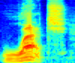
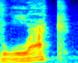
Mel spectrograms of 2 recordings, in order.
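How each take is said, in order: First: The name ends with a ch sound. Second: The name ends with a hard k sound. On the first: It sounds like an insult for a lecherous person. The speaker calls it wrong. "Weinstein is pronouncing it Lech" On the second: This is how the producer says his own name. The speaker calls it right. "The producer's last name is Lech"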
